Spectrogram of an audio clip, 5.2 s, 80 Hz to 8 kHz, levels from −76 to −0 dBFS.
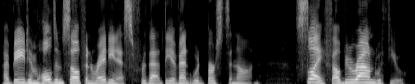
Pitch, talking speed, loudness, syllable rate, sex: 230 Hz, 230 wpm, -20 LUFS, 5.6 syllables/s, female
